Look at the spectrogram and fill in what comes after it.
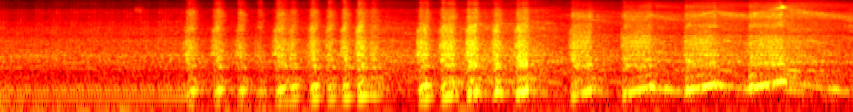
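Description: A car engine running steadily, then revved in quick repeated blips from about two seconds in, its pitch rising and falling with each blip.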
